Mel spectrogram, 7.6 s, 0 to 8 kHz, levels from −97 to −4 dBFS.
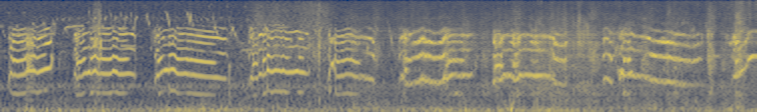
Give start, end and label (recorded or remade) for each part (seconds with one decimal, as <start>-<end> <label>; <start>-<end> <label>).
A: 0.0-3.5 recorded; 3.5-7.6 remade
